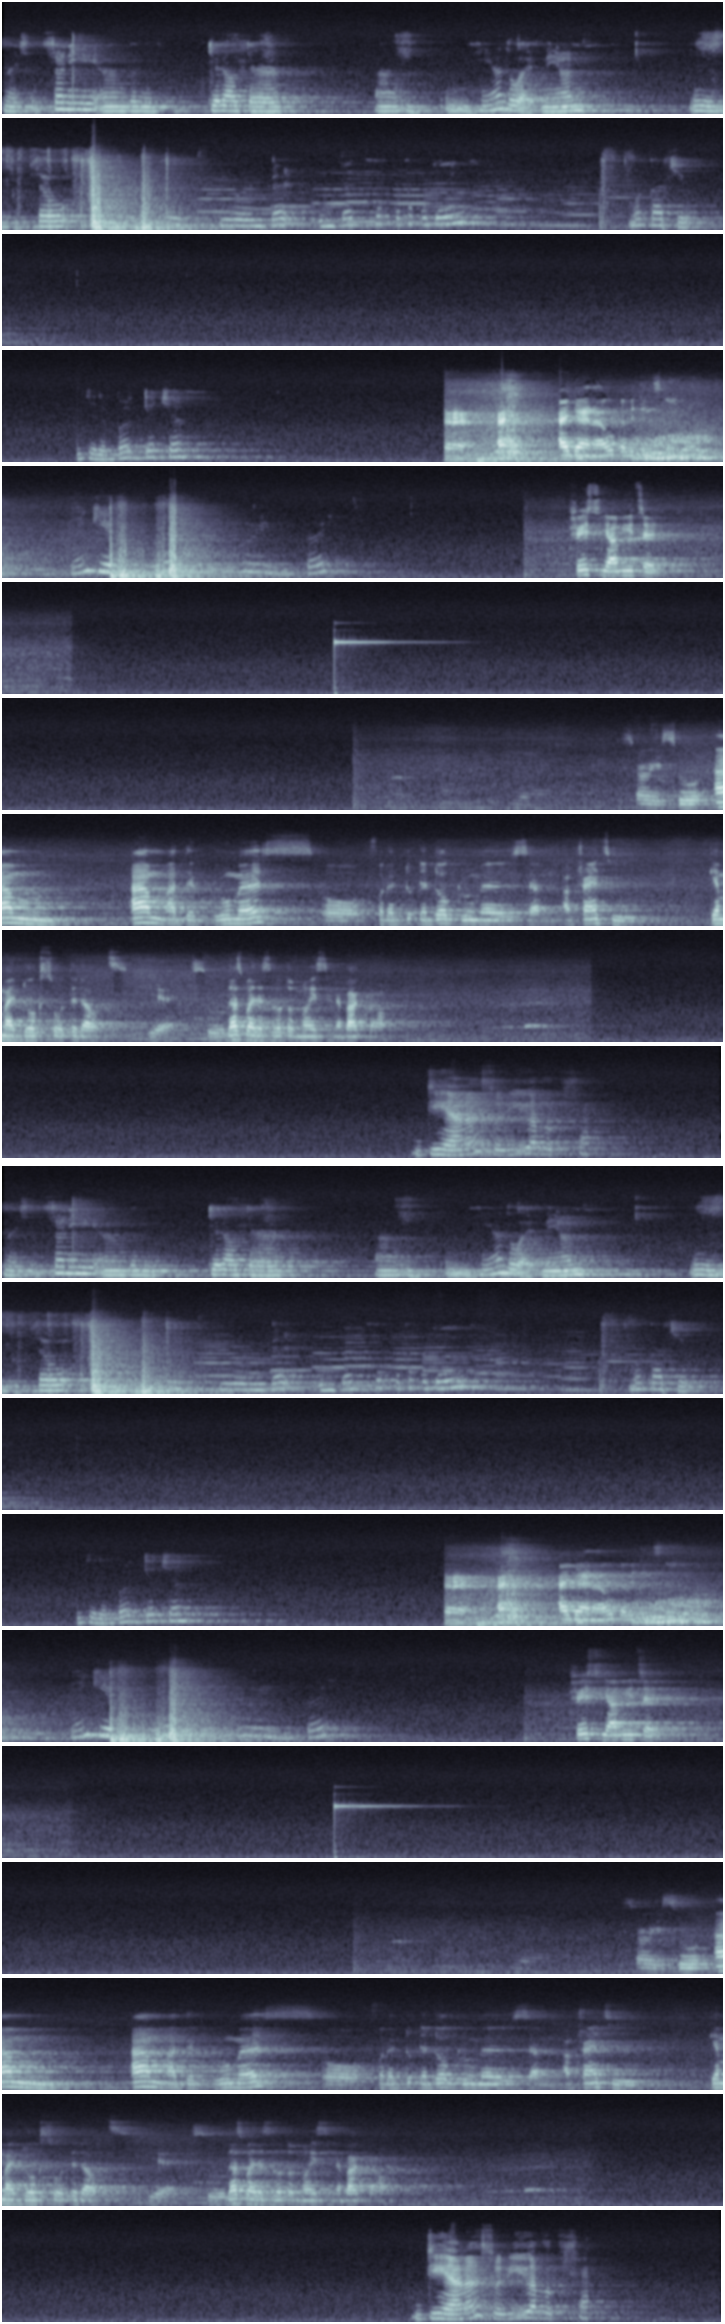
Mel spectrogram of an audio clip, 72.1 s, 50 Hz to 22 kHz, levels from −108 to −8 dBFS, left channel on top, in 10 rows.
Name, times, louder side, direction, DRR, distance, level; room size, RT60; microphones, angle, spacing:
voice 1, 0.0-1.6 2.1-2.8 3.7-5.9 6.9-9.1 9.4-10.1 10.4-11.1 11.4-11.9 13.2-14.1 22.4-23.5 29.5-32.2, left 1 dB, 35° left, 8 dB, 0.9 m, -32 dB
Wind instrument woodwind instrument, 8.0-13.7, equal, 85° right, 1.8 m, -52 dB
voice 2, 26.0-29.5 34.5-35.5 48.4-48.5 49.6-51.0 51.7-56.8 57.5-61.5 62.9-63.1, left 5 dB, 65° left, 12 dB, 0.6 m, -29 dB
Piano, 39.4-40.3, left 5 dB, 15° left, 0.4 m, -38 dB
voice 3, 69.0-70.8, right 5 dB, 60° right, 11 dB, 0.7 m, -33 dB
24.0 x 9.3 x 4.1 m, 2.2 s
head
